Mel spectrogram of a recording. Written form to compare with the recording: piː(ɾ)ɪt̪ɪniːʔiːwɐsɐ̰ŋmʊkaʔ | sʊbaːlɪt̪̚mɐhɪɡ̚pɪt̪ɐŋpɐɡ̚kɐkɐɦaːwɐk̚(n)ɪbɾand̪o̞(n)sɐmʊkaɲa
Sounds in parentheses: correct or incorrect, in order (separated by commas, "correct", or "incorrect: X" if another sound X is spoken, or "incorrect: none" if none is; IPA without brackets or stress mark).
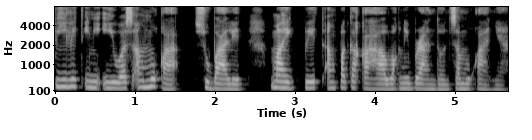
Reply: incorrect: l, correct, correct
